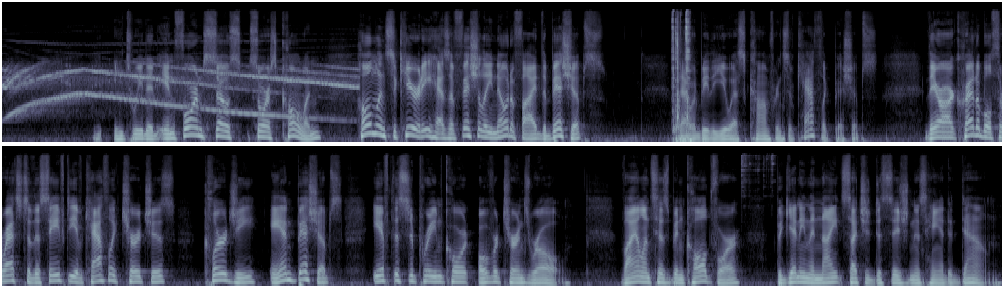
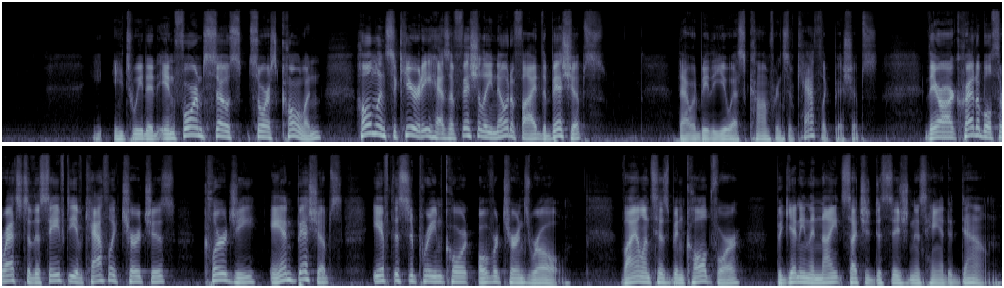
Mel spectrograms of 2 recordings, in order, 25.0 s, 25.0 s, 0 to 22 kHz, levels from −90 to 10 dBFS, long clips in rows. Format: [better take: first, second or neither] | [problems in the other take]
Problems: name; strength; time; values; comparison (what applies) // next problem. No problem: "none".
second | siren; noticeable; until 4.5 s; peak 3 dB below the speech // keyboard typing; loud; at 8.5 s; peak 3 dB above the speech // jangling keys; faint; at 22 s; peak 20 dB below the speech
